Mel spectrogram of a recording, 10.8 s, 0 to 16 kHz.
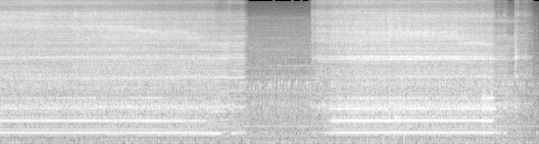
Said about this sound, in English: I'm going to use a 1/4 inch parting tool to kind of take this down a little bit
